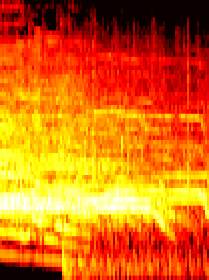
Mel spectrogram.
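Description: A loud audience cheers and whoops, with high sliding shouts rising over a dense wash of crowd noise and applause that fills the whole two seconds.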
